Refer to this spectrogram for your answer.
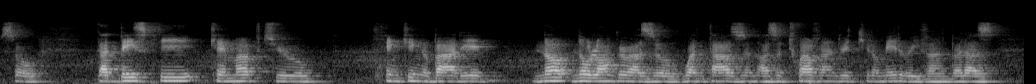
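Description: A man with a fairly high pitch speaks in a flat monotone. Audible room echo and noticeable background noise are present. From France. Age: 50s. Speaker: amateur cyclist. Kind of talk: casual interview. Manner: halting.

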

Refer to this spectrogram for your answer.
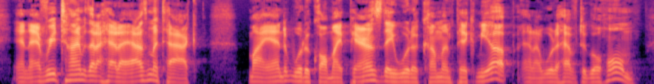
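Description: Very clean recording, silent background, with a man speaking at medium pitch in a Brazilian accent. His pitch varies in an ordinary way. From Brazil (São Paulo). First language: Portuguese. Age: 40s. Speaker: firefighter. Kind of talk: interview. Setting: in-person at host's home. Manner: halting.

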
